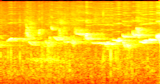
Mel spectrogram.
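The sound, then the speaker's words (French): Birds sing outdoors under a heavy, overcast sky, a faint stream of many quick, high chirps and trills overlapping one another with no talk. “ce qui n'empêche pas les oiseaux de chanter.”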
